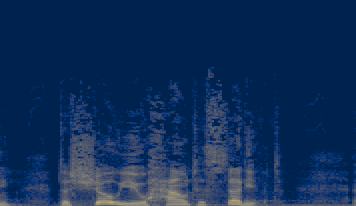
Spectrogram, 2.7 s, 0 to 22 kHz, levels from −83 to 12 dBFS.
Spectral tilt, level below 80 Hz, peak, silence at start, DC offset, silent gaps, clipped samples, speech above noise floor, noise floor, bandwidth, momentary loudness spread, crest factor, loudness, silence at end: -5.5 dB/octave; -64 dBFS; -8 dBFS; 0 s; under 0.1%; none; under 0.1%; 29 dB; -53 dBFS; 14 kHz; 12 LU; 18 dB; -25 LUFS; 0.75 s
